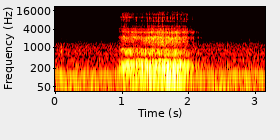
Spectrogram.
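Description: A zombie groans low and raspy.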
